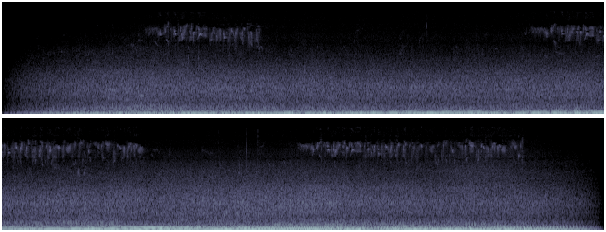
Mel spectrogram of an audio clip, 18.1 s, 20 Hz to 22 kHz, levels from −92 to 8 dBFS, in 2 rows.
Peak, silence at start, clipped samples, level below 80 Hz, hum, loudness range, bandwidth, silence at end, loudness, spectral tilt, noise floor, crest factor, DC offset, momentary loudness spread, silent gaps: -18 dBFS; 0.25 s; under 0.1%; -32 dBFS; none; 8 LU; 9.2 kHz; 0.1 s; -34 LUFS; -6.5 dB/octave; -52 dBFS; 14 dB; under 0.1%; 10 LU; none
